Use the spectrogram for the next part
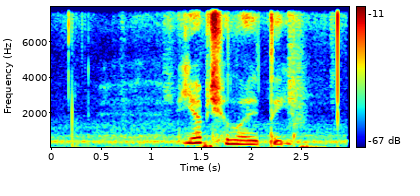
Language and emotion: Russian, sad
